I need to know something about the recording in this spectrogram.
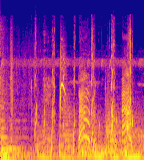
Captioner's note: quicksand bubbling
